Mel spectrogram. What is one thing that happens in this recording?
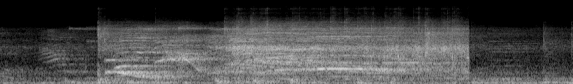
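A crowd cheers and shouts loudly in a large echoing gym.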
